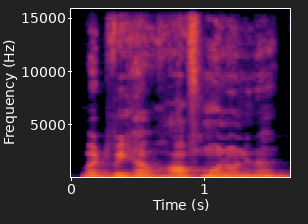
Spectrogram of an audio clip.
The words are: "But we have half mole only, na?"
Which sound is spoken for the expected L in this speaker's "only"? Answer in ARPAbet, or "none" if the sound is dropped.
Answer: none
